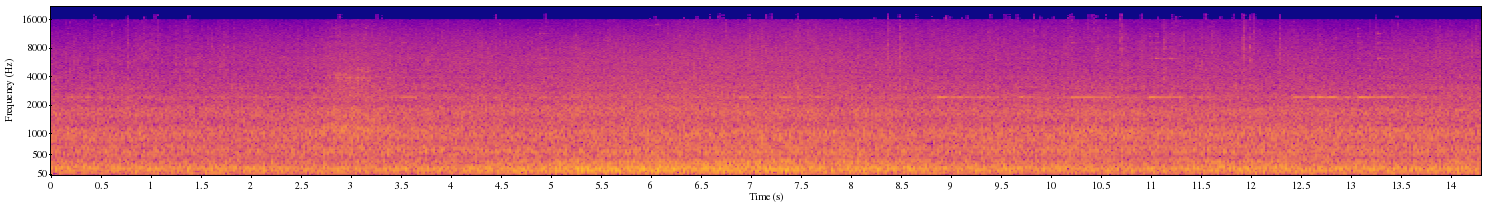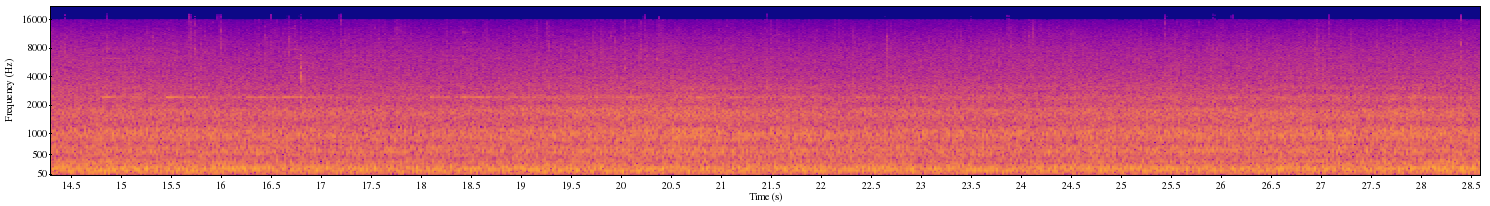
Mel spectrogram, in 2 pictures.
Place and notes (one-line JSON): {"title": "Pod Borinou, Nitra, Slovensko - December wind", "date": "2020-12-07 21:45:00", "description": "Nitra, Slovakia, (6.12.2020, 22:30)\nRecorded with AT4022s and MixPre6", "latitude": "48.30", "longitude": "18.09", "altitude": "174", "timezone": "Europe/Bratislava"}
